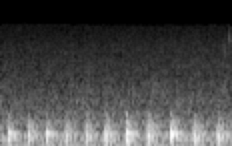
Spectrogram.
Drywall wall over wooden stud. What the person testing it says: a higher pitched noise and I know that's right where the stud is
